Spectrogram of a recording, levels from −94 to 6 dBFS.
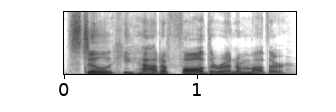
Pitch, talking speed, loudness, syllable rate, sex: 140 Hz, 275 wpm, -18 LUFS, 6.1 syllables/s, male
